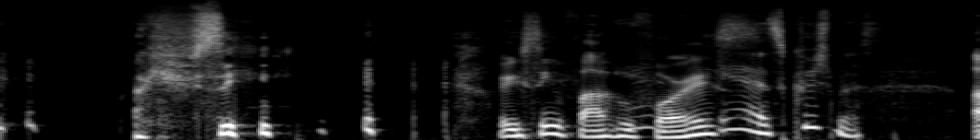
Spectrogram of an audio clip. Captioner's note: laughs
